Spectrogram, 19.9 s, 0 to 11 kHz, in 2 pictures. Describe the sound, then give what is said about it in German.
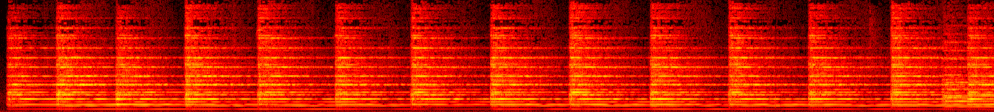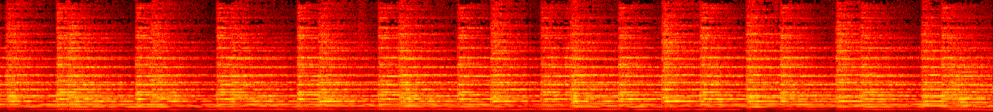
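The bells of the parish church of St. Francis of Assisi in Lannach, Styria, ring at 12 o'clock noon, steadily and loudly with no voices, a single bell's regular strokes joined midway by more bells into a fuller, overlapping peal. “Sie hören die Glocken der Pfarrkirche zum heiligen Franz von Assisi in Lannach in der Steiermark.”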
